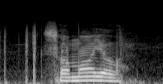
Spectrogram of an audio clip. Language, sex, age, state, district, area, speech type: Odia, male, 18-30, Odisha, Balangir, urban, read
